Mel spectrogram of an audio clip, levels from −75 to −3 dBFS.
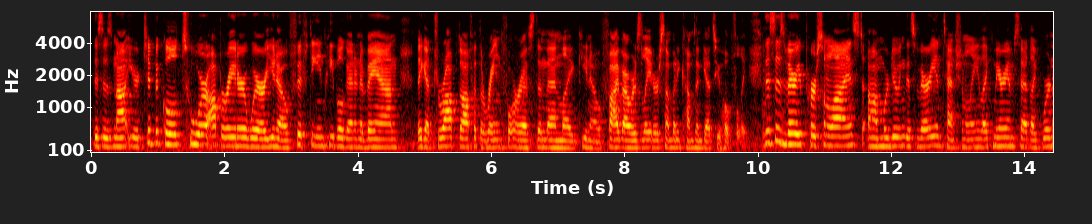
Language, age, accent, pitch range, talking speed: English, 30-49, American, 175-205 Hz, 215 wpm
